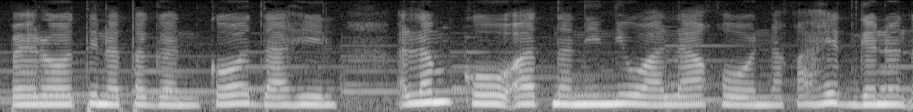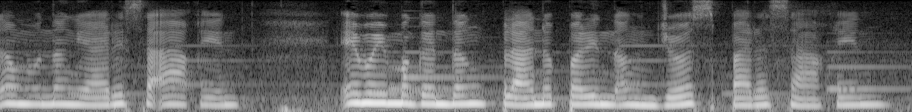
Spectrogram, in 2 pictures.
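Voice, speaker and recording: A woman's voice: mid-range voice, flat delivery, moderate pace, mellow, close to an everyday voice. A woman playing a protective, loving, humble mother in a radio drama. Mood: tender, reassuring. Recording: music bed behind the voice.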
